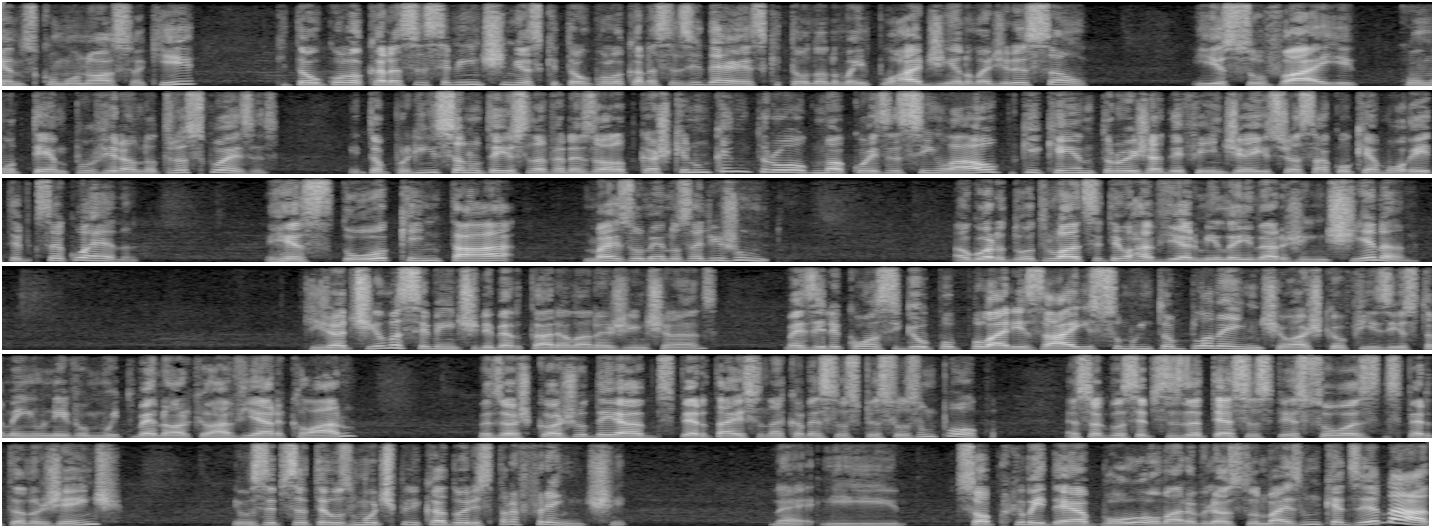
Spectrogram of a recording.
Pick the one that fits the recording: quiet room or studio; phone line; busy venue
busy venue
